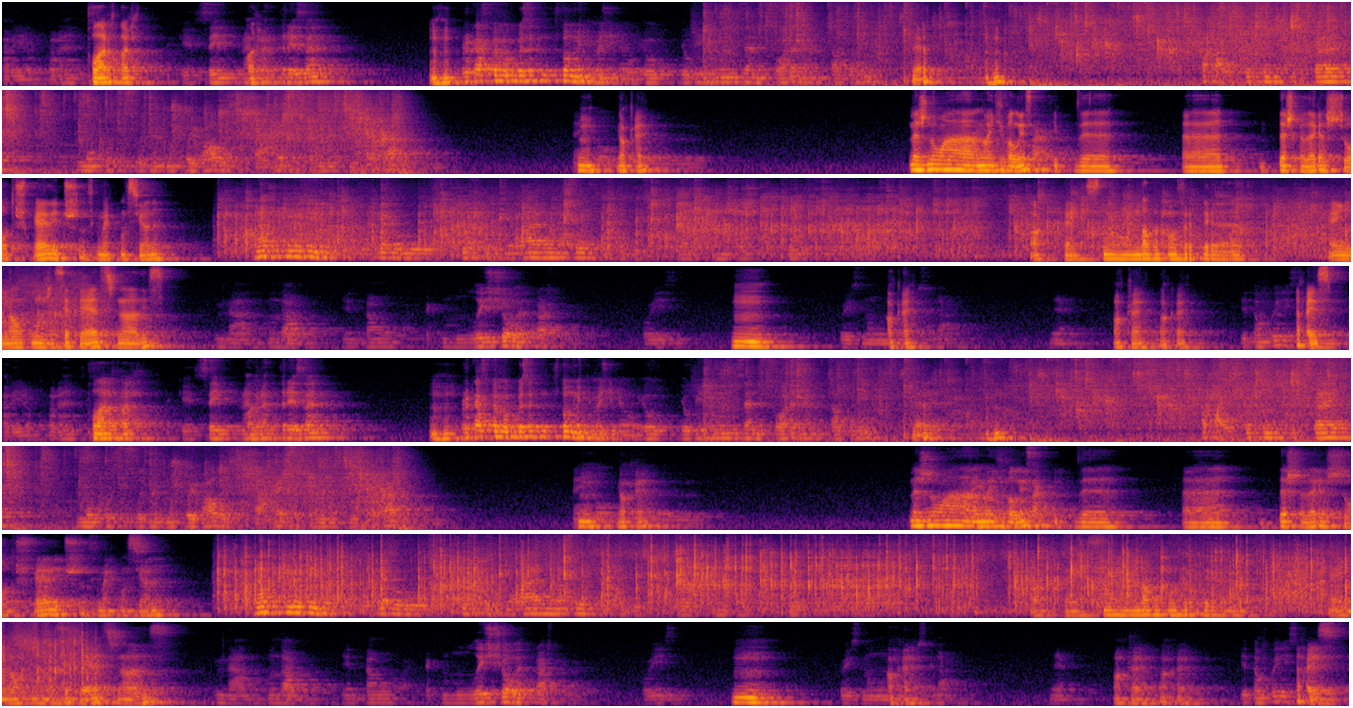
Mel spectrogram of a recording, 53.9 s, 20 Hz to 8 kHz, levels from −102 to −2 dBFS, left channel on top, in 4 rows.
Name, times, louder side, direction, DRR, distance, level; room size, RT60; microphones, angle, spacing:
voice 1, 0.0-0.7 1.2-1.3 1.8-3.4 4.6-8.7 9.1-10.0 12.0-13.4 14.2-17.9 19.2-20.5 23.1-23.9 25.4-25.6 29.5-33.4 33.7-34.4 34.8-35.7 36.1-36.2 40.4-40.9 42.6-43.5 43.9-44.4 44.9-46.2 46.9-47.1 48.9-49.5 49.8-50.0 50.9-51.1 53.0-53.5, right 1 dB, 25° right, 3 dB, 0.7 m, -40 dB
voice 2, 0.9-1.4 2.4-2.5 4.3-4.5 9.1-9.3 9.8-10.0 19.2-20.0 22.6-23.8 24.2-24.6 25.3-25.7 26.3-28.6 37.3-39.4 40.2-42.1 47.8-48.1 49.3-49.6 51.6-52.3 53.4-53.8, left 4 dB, 60° left, 10 dB, 0.3 m, -30 dB
sound 1, 6.9-17.5, left 2 dB, 25° left, 1.1 m, -44 dB
sound 2, 29.1-41.4, right 5 dB, 85° right, 0.5 m, -39 dB
8.3 x 4.2 x 3.2 m, 1.1 s
head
